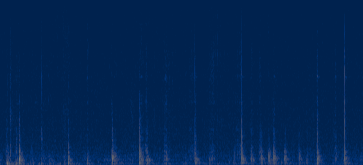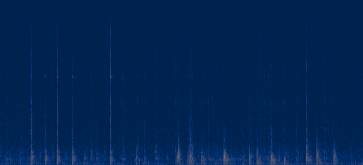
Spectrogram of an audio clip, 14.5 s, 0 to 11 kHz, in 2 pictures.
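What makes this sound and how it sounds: Fingers jiggle and rattle a loose brass-colored metal door knob on a white interior door. About 35 quiet, dry clicks and clacks come in irregular bursts over the 14.5 seconds, each dying away almost at once. The clicks center around a mid pitch of roughly 450 Hz, with little low rumble and only faint bright edges.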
